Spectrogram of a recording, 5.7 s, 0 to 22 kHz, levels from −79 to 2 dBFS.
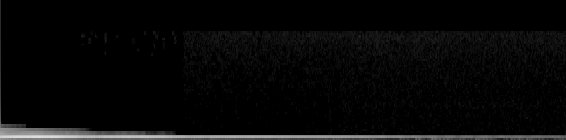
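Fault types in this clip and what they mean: There are no fault types in this music clip.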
